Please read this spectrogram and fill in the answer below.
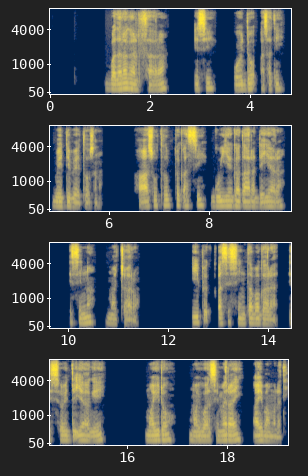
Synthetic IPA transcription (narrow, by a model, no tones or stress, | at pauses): bɐd̪ɐlɐɡɐlsaːɾɐ | ɪsːɪ | ɔjd̪ːɔɐsɐt̪ɪ | be̞ːd̪ːɪbe̞ːt̪ːo̞ːsɔnɐ | haːsʊt̪ːɐʊpːɛkʼɐsːɪɡʊjːɛɡɐt̪ʼaːɾɐd̪ɛʔɪjaːɾɐ | ɪsːɪnːɐ | mɐt͡ʃʼːaːɾɔ̰ | ʔiːpːɛkʼɐsːɪsɪnt̪ːɐbɐɡːaːɾɐ | ɪsːɪwɔjd̪ɛʔɪjaːɡe̞ː | mɐjɪd̪ɔ | mɐjʊwaːsːɪmɛɾɐj | ʔɐjbaːmɐlɐt̪ɪ̥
